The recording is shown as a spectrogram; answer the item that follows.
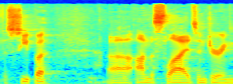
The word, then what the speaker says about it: Vascepa: Just for pronunciation purposes, we're saying VASCEPA on the slides and during the meeting.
